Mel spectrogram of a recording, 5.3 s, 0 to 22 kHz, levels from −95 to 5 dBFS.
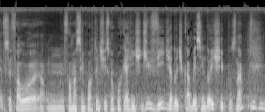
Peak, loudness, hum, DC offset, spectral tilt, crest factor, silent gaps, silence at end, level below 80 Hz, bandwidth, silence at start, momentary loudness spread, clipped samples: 0 dBFS; -13 LUFS; none; under 0.1%; -6 dB/octave; 12 dB; none; 0 s; -38 dBFS; 17 kHz; 0 s; 5 LU; under 0.1%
